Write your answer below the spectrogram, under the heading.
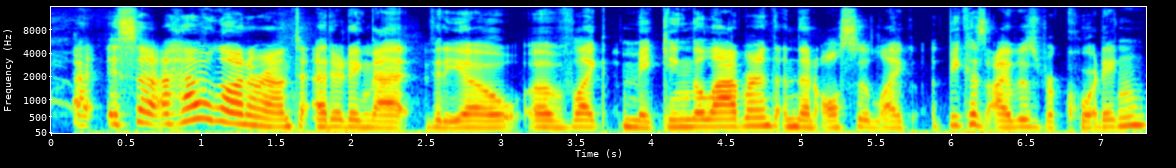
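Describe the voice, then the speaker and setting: Against noticeable background noise, a woman at medium pitch talks at a moderate pace with ordinary pitch variation and hardly any pauses. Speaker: streamer. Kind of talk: casual chat.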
